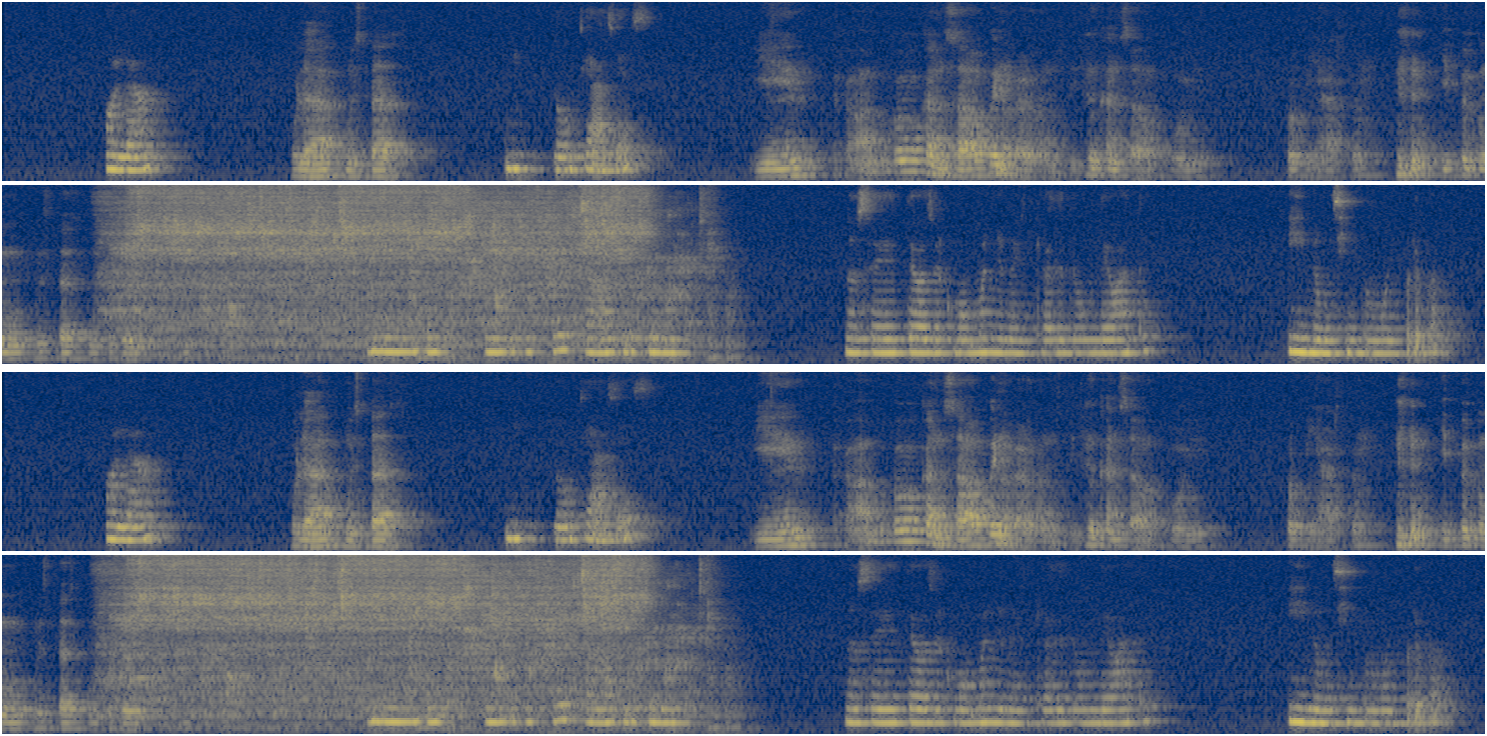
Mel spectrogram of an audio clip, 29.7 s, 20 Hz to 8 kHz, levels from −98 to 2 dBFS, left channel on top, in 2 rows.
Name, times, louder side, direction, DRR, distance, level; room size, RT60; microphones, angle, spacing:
voice 1, 1.0-1.5 5.0-6.3 18.5-19.2 19.7-21.6 23.3-26.3 27.7-29.2, left 1 dB, 30° left, 5 dB, 0.7 m, -26 dB
voice 2, 2.9-3.9 7.5-8.0 8.4-12.0 12.9-13.6 13.9-16.2 16.6-16.7 17.0-17.1, equal, 70° right, 0 dB, 1.8 m, -32 dB
Sink (filling or washing), 15.8-22.2, right 1 dB, 30° right, 1.9 m, -28 dB
7.1 x 7.0 x 2.4 m, 0.74 s
head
